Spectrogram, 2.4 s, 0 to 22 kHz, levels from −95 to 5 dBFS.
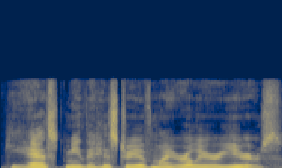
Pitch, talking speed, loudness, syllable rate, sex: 115 Hz, 230 wpm, -17 LUFS, 5.8 syllables/s, male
